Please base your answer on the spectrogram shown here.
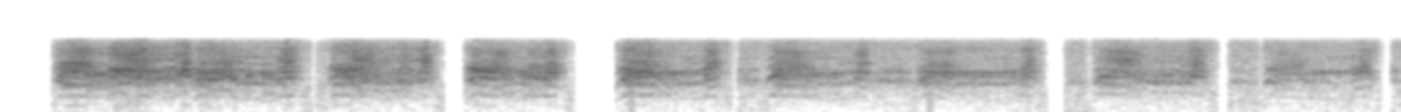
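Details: Macaw calling in the trees of the savannah: harsh, raspy squawks in long rough bursts, several running together with short gaps, loud and grating throughout.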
